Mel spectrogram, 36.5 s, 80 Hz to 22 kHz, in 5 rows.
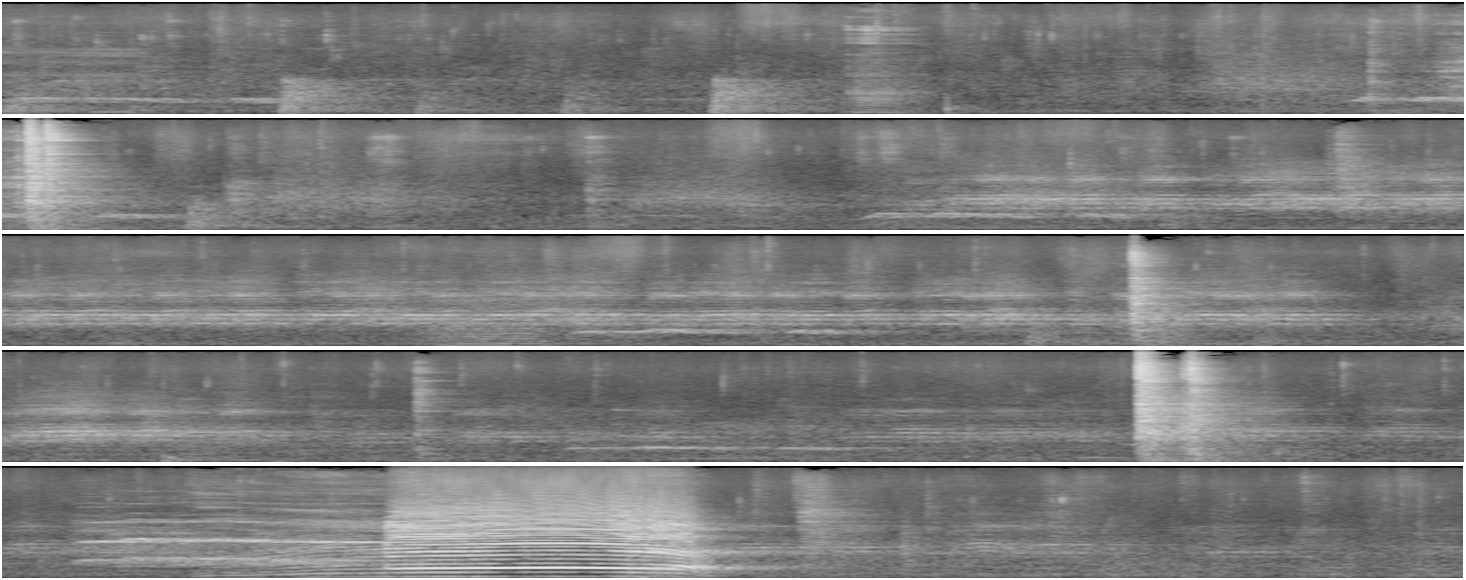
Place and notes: Via 1° Maggio, Bernate VA, Italia - Fattoria con oche e piccioni e mucche
Bernate VA, Italy, 11 December 2018, 14:56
